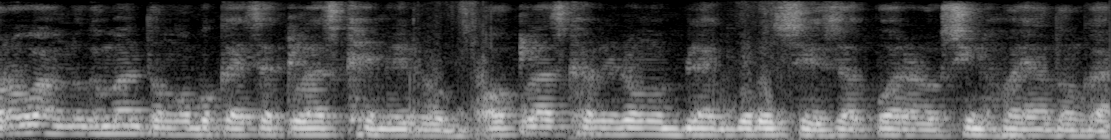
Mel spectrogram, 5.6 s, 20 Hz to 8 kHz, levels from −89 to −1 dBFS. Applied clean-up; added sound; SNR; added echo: neural separator model SepFormer DNS4.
